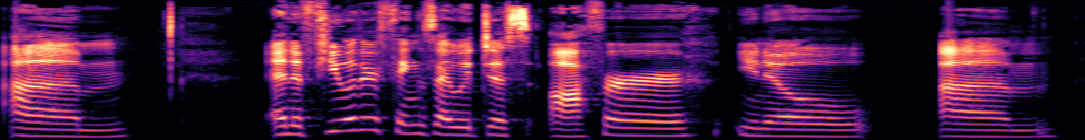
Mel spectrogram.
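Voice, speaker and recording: Deep, bright-voiced woman explaining methodically. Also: slow, smooth. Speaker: podcast co-host giving advice. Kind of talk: conversational practical advice.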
